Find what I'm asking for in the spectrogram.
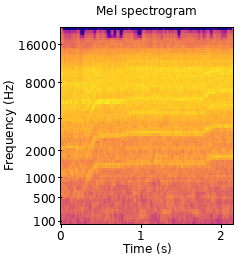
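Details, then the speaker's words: Whirlpool heavy-duty commercial coin-operated top-loader that was noisy and would not agitate or spin. With the clutch removed and the transmission turned, there is harsh metallic grinding and a rising whine; stripped transmission gear. "I'm getting a horrible sounding transmission sound, so something in the transmission has gone defective."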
